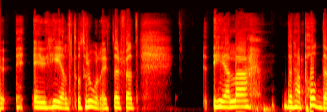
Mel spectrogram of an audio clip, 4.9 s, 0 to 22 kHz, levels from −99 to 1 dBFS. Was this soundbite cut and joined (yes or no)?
yes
